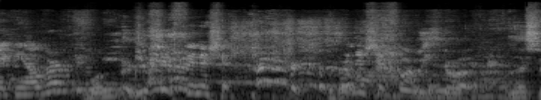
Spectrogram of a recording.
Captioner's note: laughs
